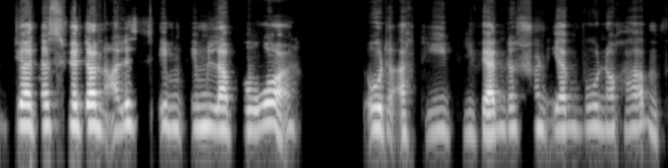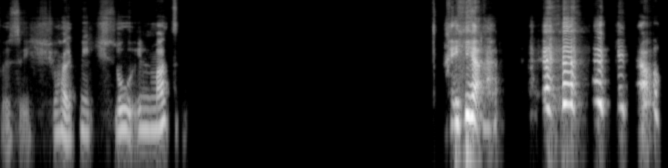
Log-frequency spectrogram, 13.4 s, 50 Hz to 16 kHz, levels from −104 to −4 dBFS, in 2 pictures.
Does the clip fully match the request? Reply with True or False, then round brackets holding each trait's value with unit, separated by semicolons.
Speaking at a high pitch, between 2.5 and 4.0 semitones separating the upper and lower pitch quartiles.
True (195 Hz; 2.8 semitones)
